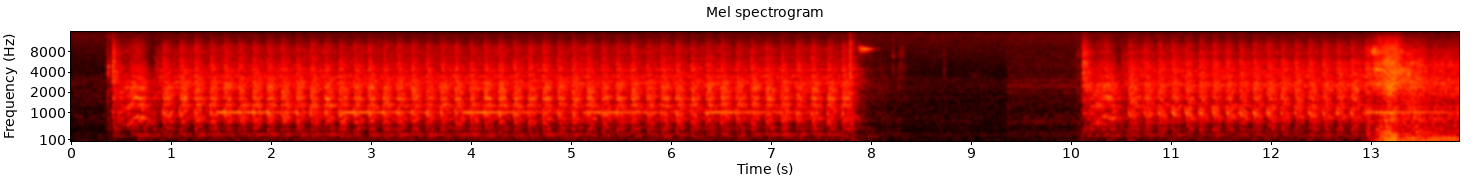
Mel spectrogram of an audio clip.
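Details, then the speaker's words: 3rd-gen Dodge Ram 5.9 Cummins diesel after oil and fuel filter change, possible air in fuel; starter cranks several seconds, pauses, cranks again, then fires with a sharp bark and runs well; normal start. "There we go. Off camera, it took me like 2 more cranking cycles before it fired up. Seems to be running good now though. God, this thing sounds good."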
